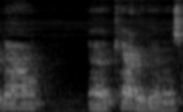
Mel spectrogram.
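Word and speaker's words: Katadyn: kind of all the rage right now and cadan is how you pronounce it and uh I've got the the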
